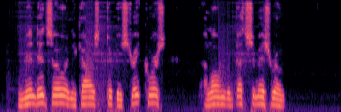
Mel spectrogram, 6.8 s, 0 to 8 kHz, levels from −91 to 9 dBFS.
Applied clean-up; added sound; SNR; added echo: neural separator model SepFormer DNS4.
